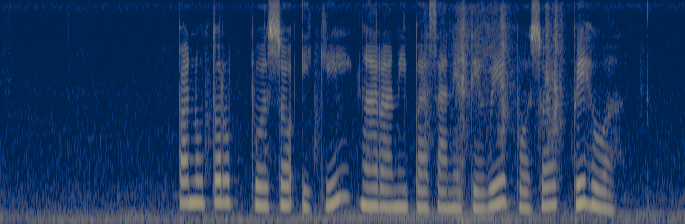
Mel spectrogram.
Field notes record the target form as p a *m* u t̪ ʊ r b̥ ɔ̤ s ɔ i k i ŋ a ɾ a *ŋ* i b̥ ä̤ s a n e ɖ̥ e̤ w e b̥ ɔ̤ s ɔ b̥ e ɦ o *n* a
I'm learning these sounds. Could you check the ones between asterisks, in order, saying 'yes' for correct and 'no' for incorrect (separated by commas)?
no, no, no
